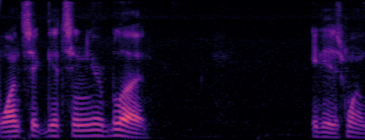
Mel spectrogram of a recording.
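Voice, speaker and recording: A fairly low-pitched male voice, moderately paced and fairly even in intonation. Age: 20s. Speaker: gaming youtuber and former truck driver. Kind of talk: gameplay commentary with personal talk. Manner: casual, conversational.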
